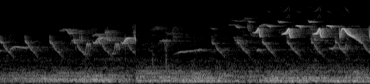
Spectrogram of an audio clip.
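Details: An indigo bunting, only partly through its molt, sings a string of sliding, sharp high notes, a brief lower whistle, then a loud, quickly repeated set of piercing high notes.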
